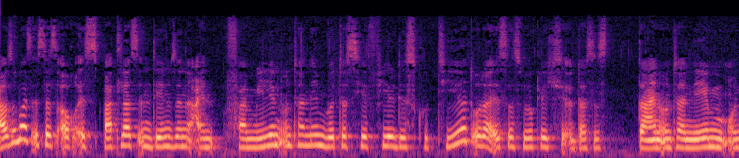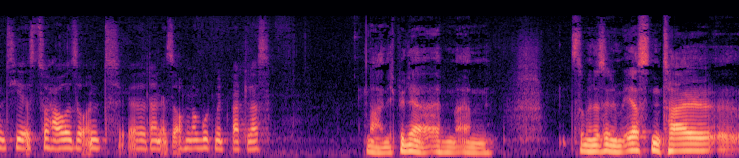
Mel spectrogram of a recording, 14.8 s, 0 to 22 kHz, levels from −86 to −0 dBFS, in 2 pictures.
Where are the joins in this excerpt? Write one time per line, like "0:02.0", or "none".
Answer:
none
